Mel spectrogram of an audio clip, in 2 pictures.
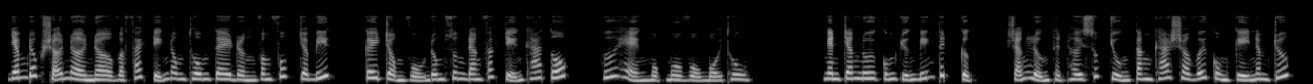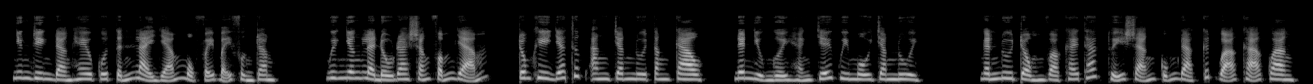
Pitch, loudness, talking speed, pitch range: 245 Hz, -24 LUFS, 235 wpm, 215-275 Hz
